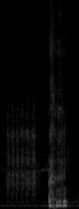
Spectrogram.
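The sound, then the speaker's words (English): A magpie's rapid, rattling chatter, a quick string of dry pulses, followed by a louder, harsher burst of sound, all over a steady low hum. “Can you hear the bird? It's a skata, I don't know how to call it in English, but yeah, they're so playful and cheaty.”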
